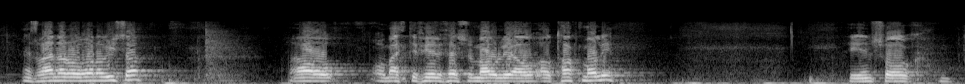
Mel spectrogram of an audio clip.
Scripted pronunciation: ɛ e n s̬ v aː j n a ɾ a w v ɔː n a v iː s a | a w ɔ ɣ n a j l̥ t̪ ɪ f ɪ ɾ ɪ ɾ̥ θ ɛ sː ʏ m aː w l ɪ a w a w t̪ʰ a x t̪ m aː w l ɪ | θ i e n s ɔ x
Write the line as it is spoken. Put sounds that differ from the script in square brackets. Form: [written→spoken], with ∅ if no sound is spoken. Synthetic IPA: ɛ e n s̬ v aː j n a ɾ a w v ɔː n a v iː s a | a w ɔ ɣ [n→m] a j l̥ t̪ ɪ f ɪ ɾ ɪ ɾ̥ θ ɛ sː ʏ m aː w l ɪ a w a w t̪ʰ a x t̪ m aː w l ɪ | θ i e n s ɔ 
